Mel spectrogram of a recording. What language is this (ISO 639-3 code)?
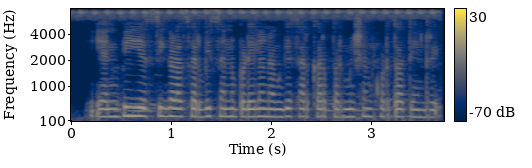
kan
